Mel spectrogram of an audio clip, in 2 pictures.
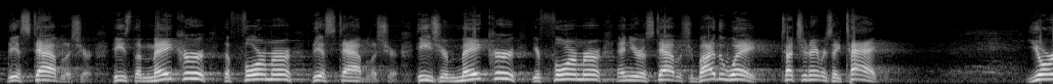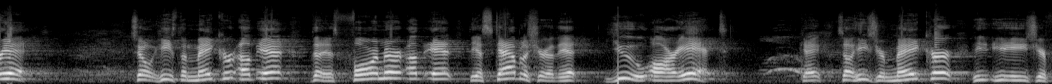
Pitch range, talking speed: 145-210 Hz, 150 wpm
